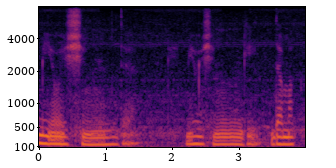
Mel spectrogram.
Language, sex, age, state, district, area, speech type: Manipuri, female, 45-60, Manipur, Churachandpur, rural, read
